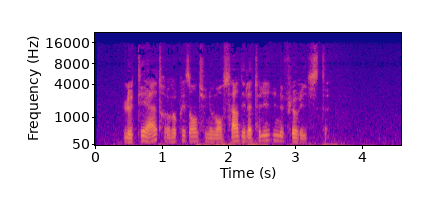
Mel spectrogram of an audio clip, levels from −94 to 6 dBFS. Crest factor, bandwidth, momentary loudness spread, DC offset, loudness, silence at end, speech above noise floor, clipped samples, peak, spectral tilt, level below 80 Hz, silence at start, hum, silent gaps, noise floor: 24 dB; 16.5 kHz; 8 LU; under 0.1%; -29 LUFS; 0.85 s; 31 dB; under 0.1%; -6 dBFS; -3.5 dB/octave; -56 dBFS; 0.25 s; none; none; -59 dBFS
